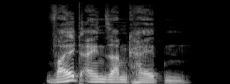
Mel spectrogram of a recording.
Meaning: plural of Waldeinsamkeit
- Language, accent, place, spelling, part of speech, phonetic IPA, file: German, Germany, Berlin, Waldeinsamkeiten, noun, [ˈvaltˌʔaɪ̯nzaːmkaɪ̯tn̩], De-Waldeinsamkeiten.ogg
